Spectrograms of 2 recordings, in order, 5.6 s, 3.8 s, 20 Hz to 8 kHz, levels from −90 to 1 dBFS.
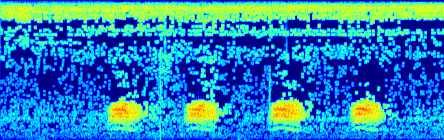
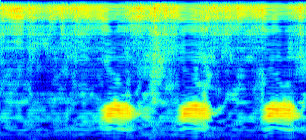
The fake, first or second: second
